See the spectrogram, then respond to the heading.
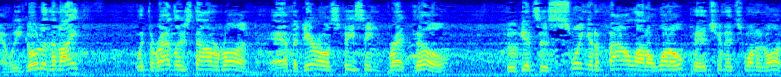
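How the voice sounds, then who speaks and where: A man's fairly high-pitched voice, its intonation fairly even, comes through noticeable background noise. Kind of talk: live baseball play-by-play commentary. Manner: fast, fluent play-by-play delivery, calling each pitch and count as it happens; lightly amused and conversational, joking about the umpire.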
